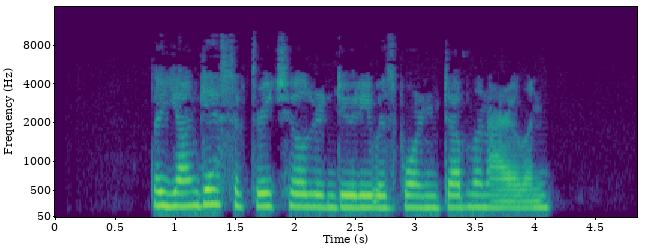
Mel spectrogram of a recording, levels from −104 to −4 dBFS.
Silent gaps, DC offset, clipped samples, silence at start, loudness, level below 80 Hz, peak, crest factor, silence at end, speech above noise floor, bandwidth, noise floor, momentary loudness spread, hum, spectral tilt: none; under 0.1%; under 0.1%; 0.8 s; -28 LUFS; -62 dBFS; -12 dBFS; 16 dB; 0.75 s; 57 dB; 9 kHz; -84 dBFS; 6 LU; none; -8 dB/octave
